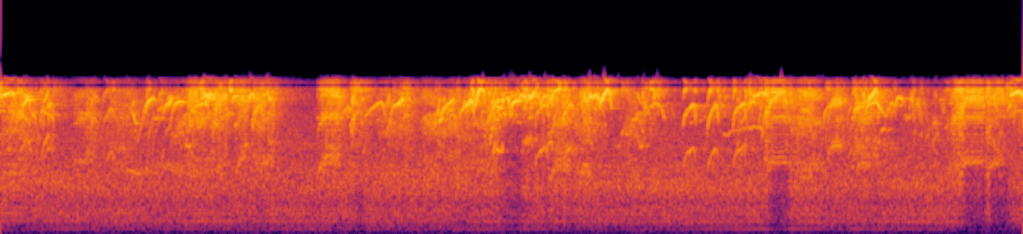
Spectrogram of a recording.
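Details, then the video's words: Morning feeding visit by a group of rainbow lorikeets that come in every day; constant harsh shrieking and chattering from many birds at once, swelling and easing in waves. "Rainbow lorikeets"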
